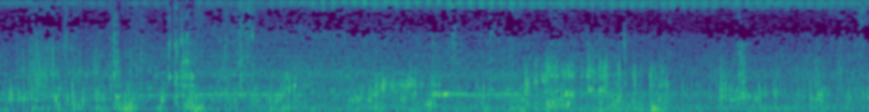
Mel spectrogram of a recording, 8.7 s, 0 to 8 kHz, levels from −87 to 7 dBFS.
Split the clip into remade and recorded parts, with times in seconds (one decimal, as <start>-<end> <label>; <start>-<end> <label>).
0.0-8.7 recorded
